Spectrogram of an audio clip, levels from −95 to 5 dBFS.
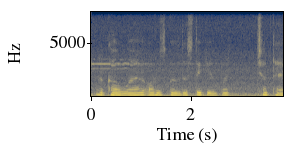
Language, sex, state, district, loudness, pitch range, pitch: Hindi, female, Goa, North and South Goa, -16 LUFS, 155-180 Hz, 170 Hz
